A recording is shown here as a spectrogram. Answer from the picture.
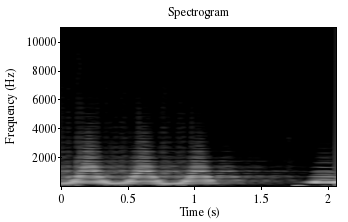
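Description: Akai JURA software synthesizer playing its 'Wobbley Pad' preset: a sustained chord pulsing about five times a second fades out about a second and a half in, and a new chord starts just before the end.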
